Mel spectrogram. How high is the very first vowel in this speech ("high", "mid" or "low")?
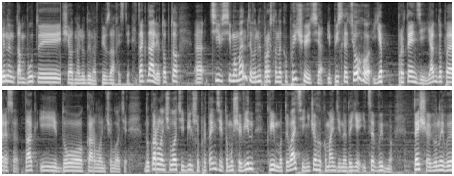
high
